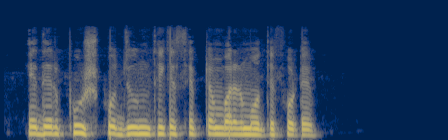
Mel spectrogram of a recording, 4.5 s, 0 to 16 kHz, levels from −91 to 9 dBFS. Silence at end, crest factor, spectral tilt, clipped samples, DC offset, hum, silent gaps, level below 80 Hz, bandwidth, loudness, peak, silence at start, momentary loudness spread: 1.3 s; 14 dB; -9.5 dB/octave; under 0.1%; under 0.1%; none; none; -48 dBFS; 6.8 kHz; -13 LUFS; 0 dBFS; 0.3 s; 6 LU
